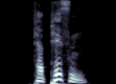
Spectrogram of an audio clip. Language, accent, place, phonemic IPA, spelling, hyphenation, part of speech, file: German, Germany, Berlin, /fɛʁˈpɪsn̩/, verpissen, ver‧pis‧sen, verb, De-verpissen.ogg
- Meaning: to fuck off; piss off (leave)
